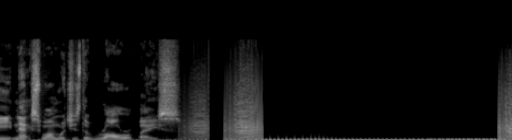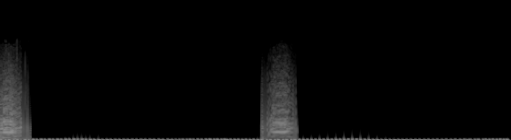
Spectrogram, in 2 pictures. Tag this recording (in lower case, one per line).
music
speech
electronic music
